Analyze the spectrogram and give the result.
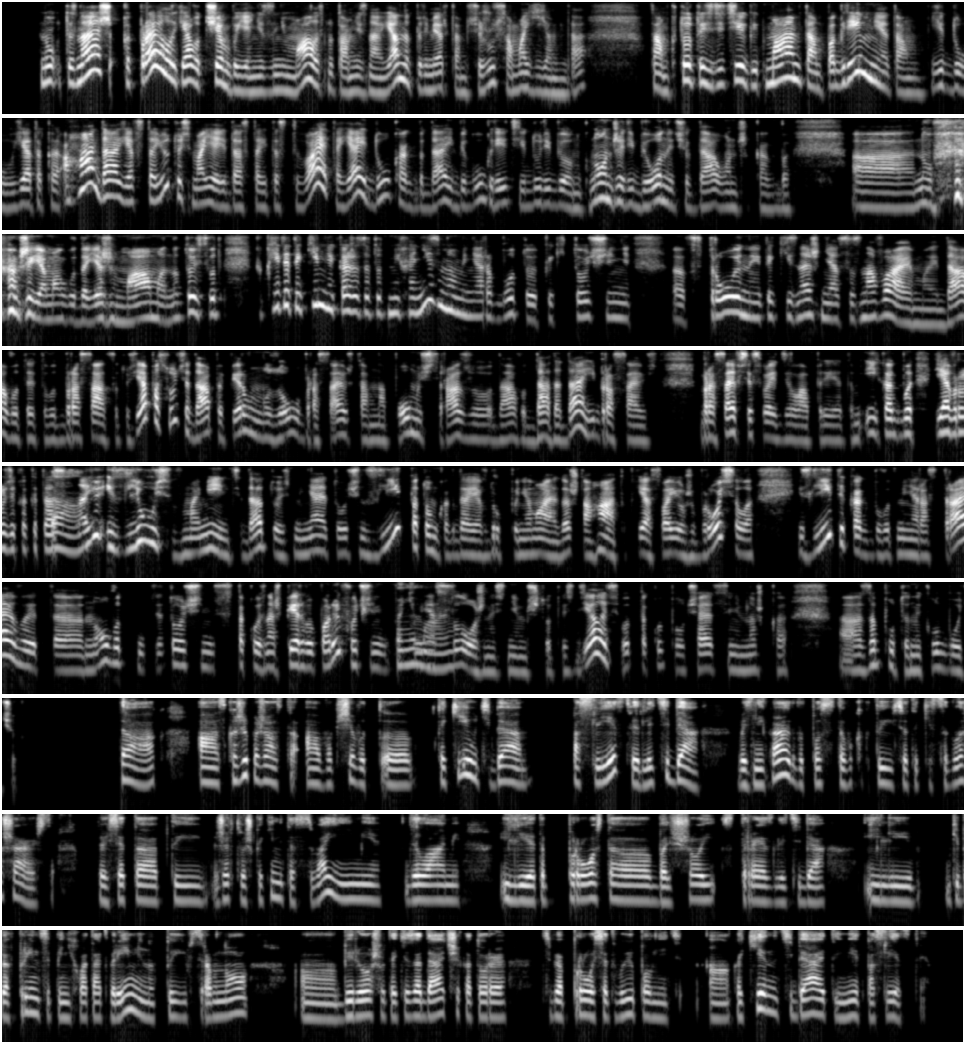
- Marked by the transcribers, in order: laugh; tapping
- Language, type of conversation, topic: Russian, advice, Как научиться говорить «нет», чтобы не перегружаться чужими просьбами?
- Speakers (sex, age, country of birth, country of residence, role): female, 25-29, Russia, United States, advisor; female, 45-49, Russia, Mexico, user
